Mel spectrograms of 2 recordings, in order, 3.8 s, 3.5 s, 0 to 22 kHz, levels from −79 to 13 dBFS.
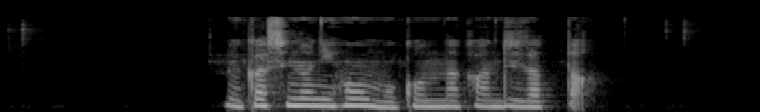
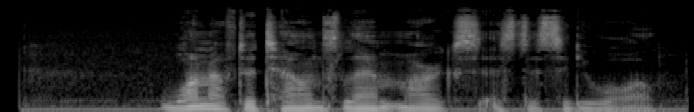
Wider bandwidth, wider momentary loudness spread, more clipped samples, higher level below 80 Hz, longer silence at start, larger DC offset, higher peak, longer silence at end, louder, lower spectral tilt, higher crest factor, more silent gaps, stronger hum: second, 11.5 kHz vs 16 kHz; second, 11 LU vs 22 LU; neither; second, -70 dBFS vs -44 dBFS; first, 1.15 s vs 0.1 s; neither; about the same, -8 dBFS vs -8 dBFS; first, 0.85 s vs 0.05 s; about the same, -25 LUFS vs -26 LUFS; about the same, -3.5 dB/octave vs -4.5 dB/octave; about the same, 20 dB vs 20 dB; neither; neither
